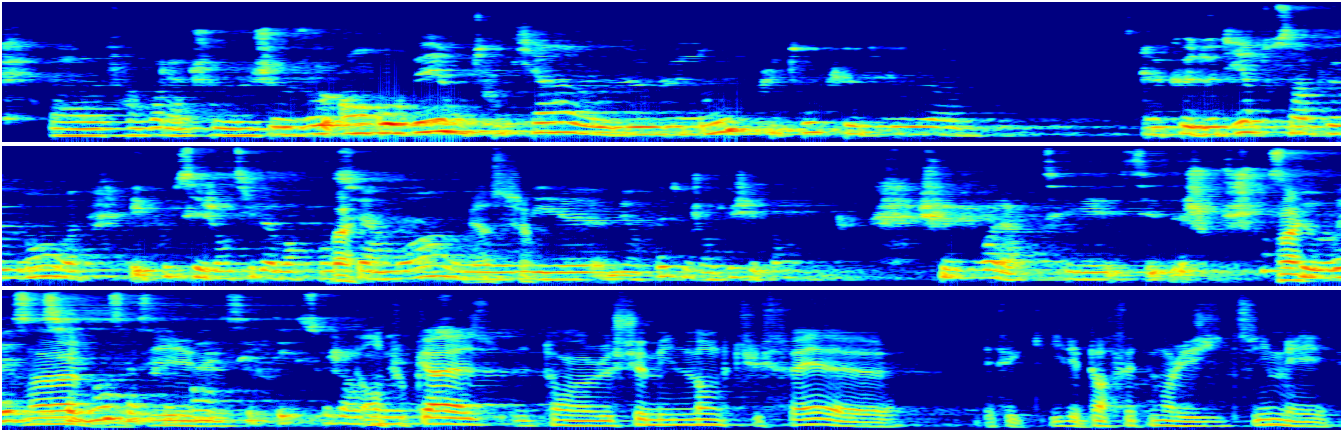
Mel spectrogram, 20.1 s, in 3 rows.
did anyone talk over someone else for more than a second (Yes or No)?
Yes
